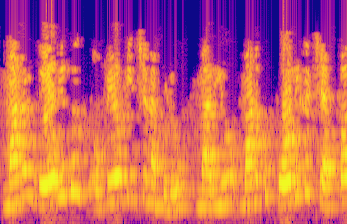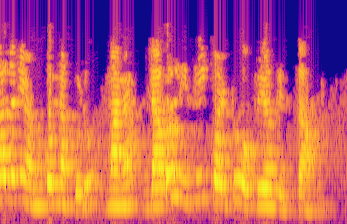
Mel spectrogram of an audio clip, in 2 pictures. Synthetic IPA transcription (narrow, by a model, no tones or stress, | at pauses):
mɐnɐmʋeːɾjɐbɐlsupɐjoːɡiɲt͡ʃɐnɐpːuɽumɐɾijumɐnɐkupoːlikɐt͡ʃɛpːaːlɐniɐnukunːɐpːuɽumɐnɐmɖɐbɐliziːkolʈuupɐjoːɡist̪aːmu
